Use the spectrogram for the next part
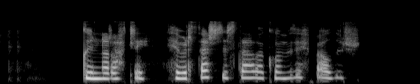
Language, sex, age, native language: Icelandic, female, 18-19, Icelandic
